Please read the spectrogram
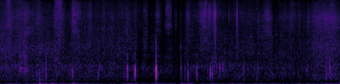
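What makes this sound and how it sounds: A small, hollow, closed grey cardboard gift box with a white ribbon bow is held in the palms while fingertips tap and scratch along its edges and lid. Quiet, irregular soft taps with a hollow, papery knock mix with bright, hissy scratching over a faint low rumble.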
